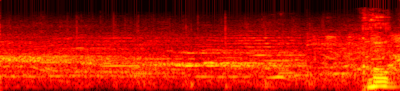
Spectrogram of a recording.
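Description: A crowd of young children shouting and chattering as they run and bounce on an inflatable play dome, with one child's call rising out of the din near the end.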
